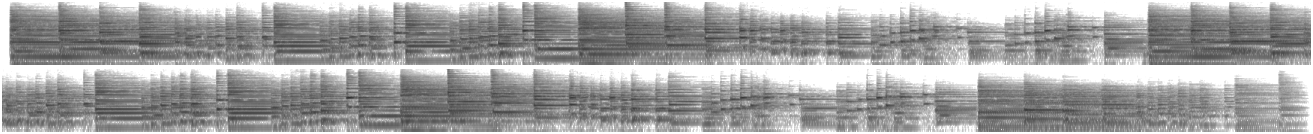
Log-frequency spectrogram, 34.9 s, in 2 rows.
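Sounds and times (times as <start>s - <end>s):
piano sonata third movement: 0.0s - 34.8s.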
